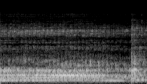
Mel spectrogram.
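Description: An angry elephant gives a loud, steady, low-pitched roaring call rich in overtones, breaking off sharply at the end.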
